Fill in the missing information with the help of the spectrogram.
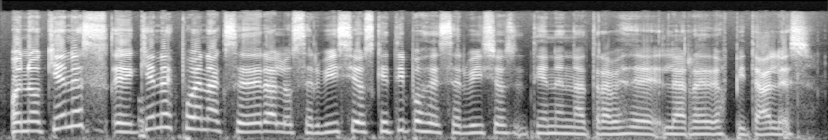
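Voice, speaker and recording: A woman's voice: on the high side, normal speed, clean tone, no room sound. A woman hosting a conversational interview, fluent and engaged, affirming her guest as she goes. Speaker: interviewer, host.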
